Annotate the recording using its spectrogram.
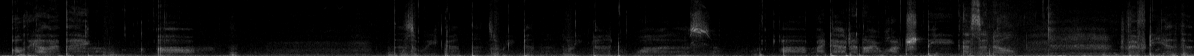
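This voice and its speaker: Whispering amid noticeable background noise, a woman leaves long, frequent pauses, and her loudness swings widely. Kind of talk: ASMR whisper ramble. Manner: whispered.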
